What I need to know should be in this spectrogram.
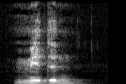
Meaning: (noun) middle, centre; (adverb) in the middle
- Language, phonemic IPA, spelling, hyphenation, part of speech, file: Dutch, /ˈmɪdə(n)/, midden, mid‧den, noun / adverb, Nl-midden.ogg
